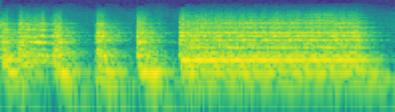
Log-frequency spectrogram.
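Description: Organ music bridge: a few short chords, then one long held chord starting about halfway through.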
